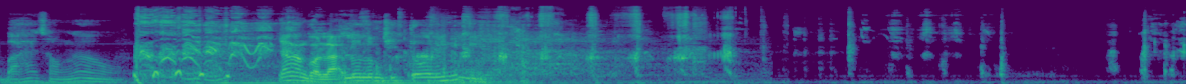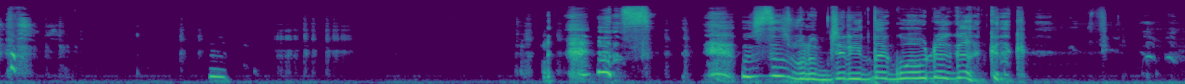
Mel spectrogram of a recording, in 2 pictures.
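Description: A man laughs loudly and shrieks close to a microphone.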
